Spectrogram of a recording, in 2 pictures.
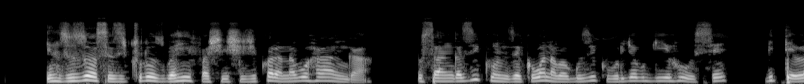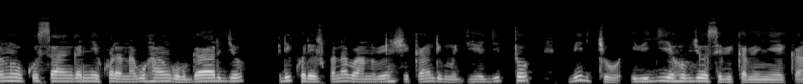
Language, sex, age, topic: Kinyarwanda, male, 25-35, finance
